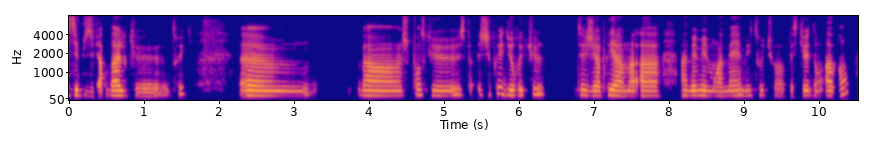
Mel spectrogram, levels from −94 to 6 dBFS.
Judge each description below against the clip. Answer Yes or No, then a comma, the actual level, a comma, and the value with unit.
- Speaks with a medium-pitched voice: Yes, medium, 175 Hz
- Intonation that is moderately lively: No, narrow, 1.4 semitones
